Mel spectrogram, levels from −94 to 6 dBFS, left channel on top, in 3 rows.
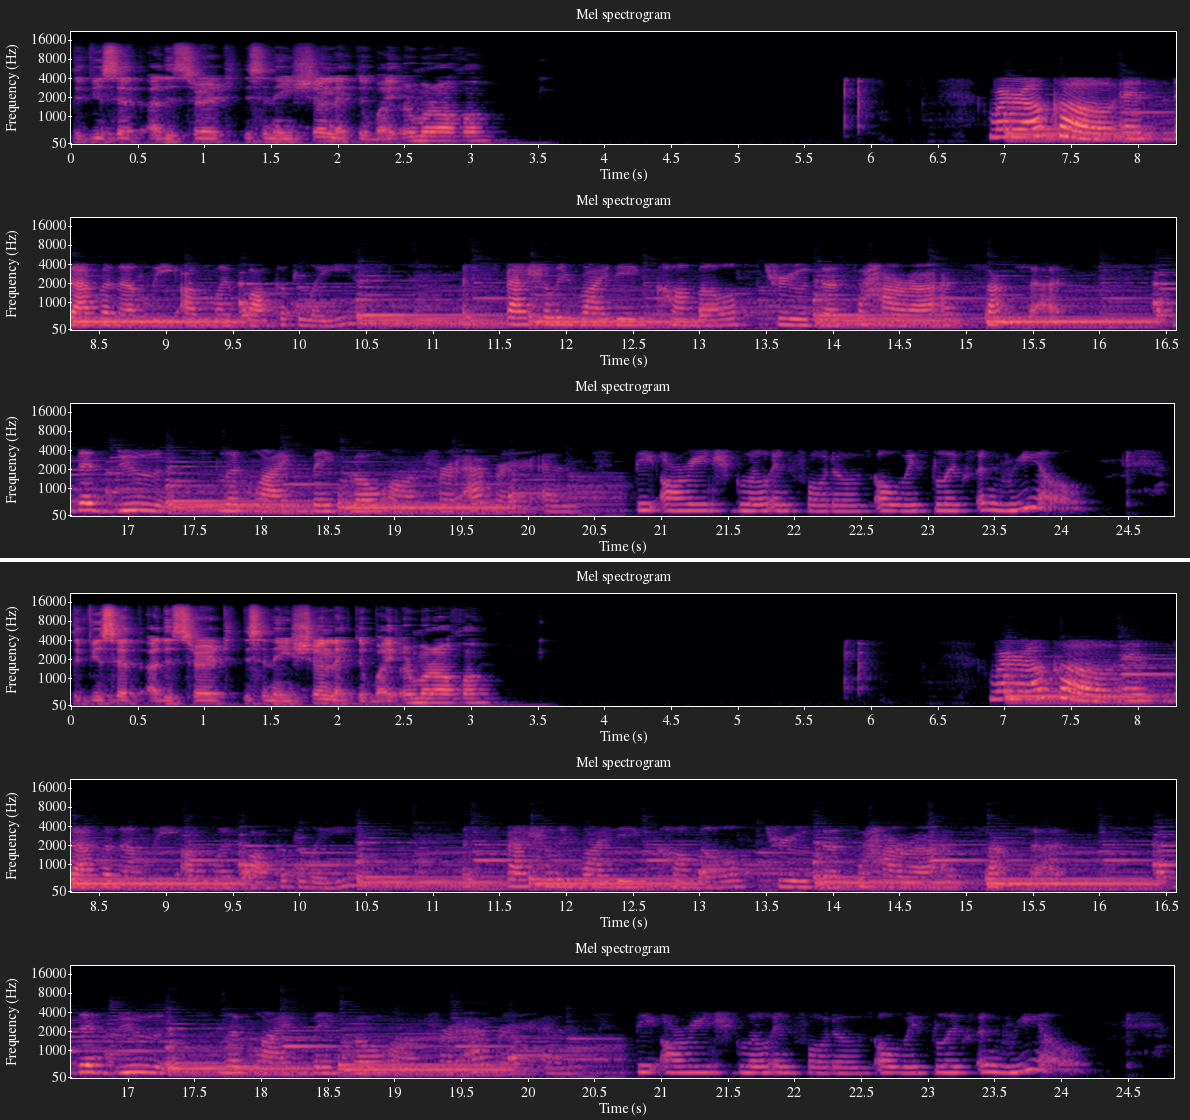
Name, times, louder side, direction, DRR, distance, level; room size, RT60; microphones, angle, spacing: voice 1, 0.0-3.1, right 4 dB, 50° right, 0.5 m, -31 dB
voice 2, 6.9-10.4 11.2-15.7 16.5-20.4 20.8-24.2, left 3 dB, 60° left, 0.5 m, -33 dB
sound 1, 7.0-20.7, equal, 10° right, 0.8 m, -35 dB
2.5 x 2.3 x 2.2 m
head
